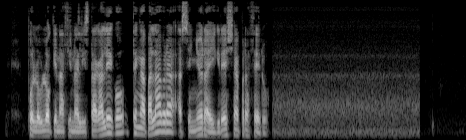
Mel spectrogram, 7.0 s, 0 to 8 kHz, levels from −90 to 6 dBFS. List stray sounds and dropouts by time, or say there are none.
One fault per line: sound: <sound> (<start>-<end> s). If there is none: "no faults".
no faults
